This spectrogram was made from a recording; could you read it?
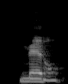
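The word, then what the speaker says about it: mettle: September 16th through the 21st, test your Mattel? Am I saying that right? – Metal. Test your metal. – Okay, but that's M-E-T-T-L-E.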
